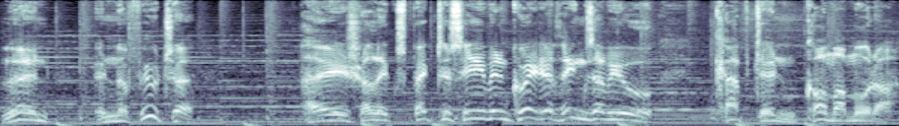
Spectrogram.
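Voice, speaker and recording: An actor playing a stern yet kindly old military head captain in an anime game, speaking in a measured, formal, gravelly voice. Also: male voice, a little high, animated, over music, heavily acted. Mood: gently advising. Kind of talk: scripted anime game cutscene dialogue.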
